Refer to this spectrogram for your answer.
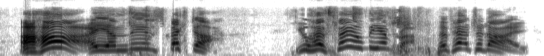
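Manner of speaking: showy, high, theatrical stage-villain style delivery. Playing the inspector condemning a kneeling man: theatrical performance. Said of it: "I do another performance check".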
